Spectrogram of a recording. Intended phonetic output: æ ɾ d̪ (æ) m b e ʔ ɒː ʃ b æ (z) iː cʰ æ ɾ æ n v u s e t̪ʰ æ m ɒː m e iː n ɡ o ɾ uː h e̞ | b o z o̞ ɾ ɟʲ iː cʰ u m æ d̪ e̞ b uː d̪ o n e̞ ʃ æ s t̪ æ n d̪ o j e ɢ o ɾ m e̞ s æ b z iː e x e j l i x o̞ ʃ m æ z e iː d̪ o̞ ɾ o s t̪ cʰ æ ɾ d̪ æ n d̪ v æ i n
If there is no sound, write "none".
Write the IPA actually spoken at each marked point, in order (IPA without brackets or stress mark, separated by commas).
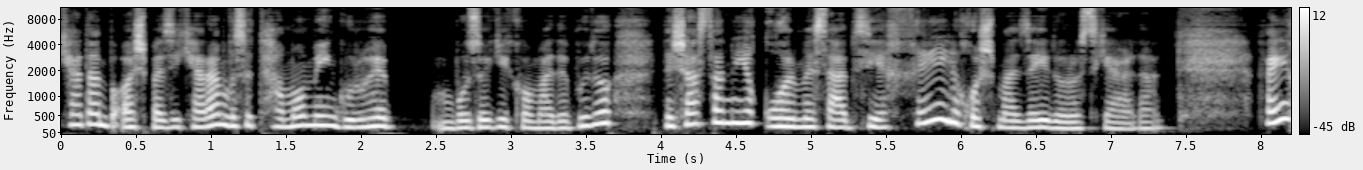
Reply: æ, z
